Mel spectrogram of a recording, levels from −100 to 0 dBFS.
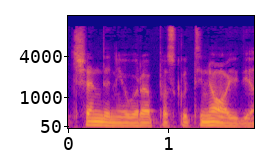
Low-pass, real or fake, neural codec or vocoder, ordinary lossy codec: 14.4 kHz; fake; autoencoder, 48 kHz, 128 numbers a frame, DAC-VAE, trained on Japanese speech; MP3, 48 kbps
